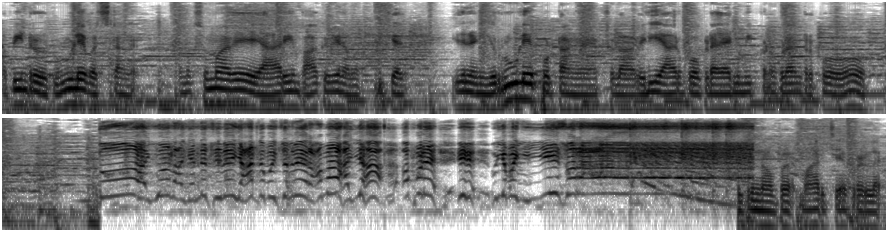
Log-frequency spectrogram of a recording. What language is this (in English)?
Tamil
